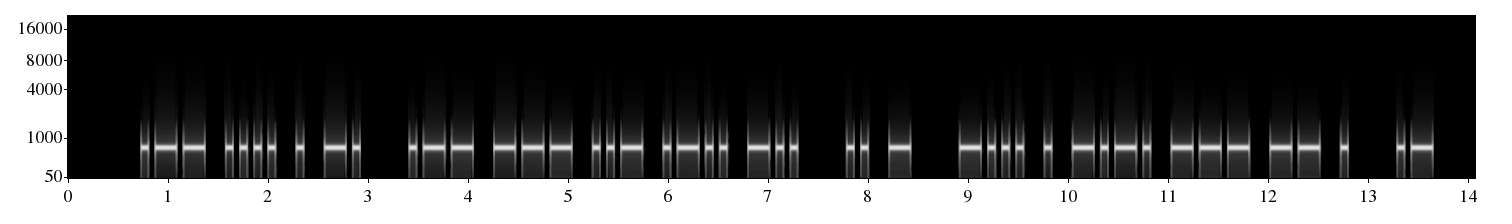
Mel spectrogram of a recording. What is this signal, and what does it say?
Morse code, heard as a keyed tone, about 17 wpm, 700 Hz. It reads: WHEN WOULD IT BECOME A
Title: Sentences from Top 1200 Words 17wpm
